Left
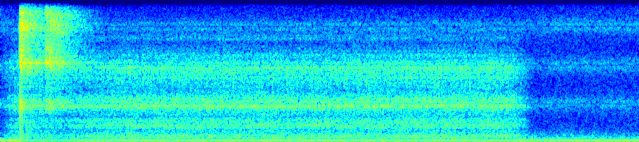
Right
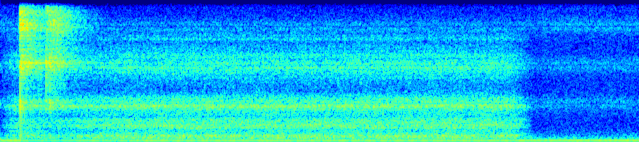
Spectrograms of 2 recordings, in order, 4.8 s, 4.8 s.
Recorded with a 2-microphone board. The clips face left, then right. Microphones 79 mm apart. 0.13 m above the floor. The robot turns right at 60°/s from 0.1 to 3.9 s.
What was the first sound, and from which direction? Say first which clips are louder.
A dropped coin: right 1 dB; 5° left (ahead or behind).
